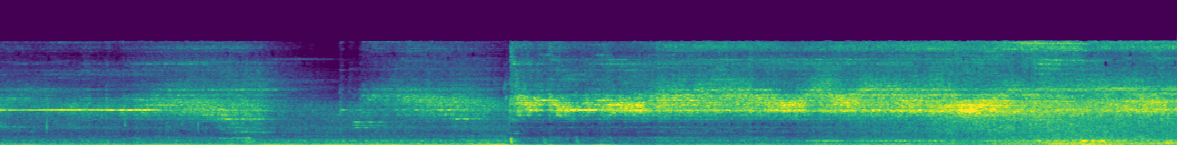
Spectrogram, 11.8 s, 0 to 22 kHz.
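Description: WAP-7 electric locomotive hauling a passenger express, approaching and passing close by at speed. The high hiss of wheels on rails grows louder from about halfway through as the train nears.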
